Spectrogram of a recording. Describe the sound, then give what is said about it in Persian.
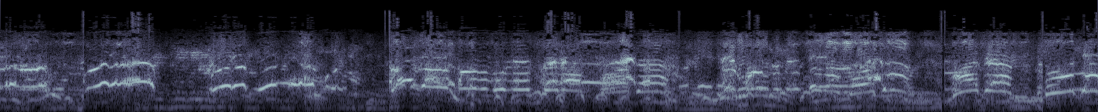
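The mother of a young man, whose son has been killed, wails and cries out in anguish, her voice rising and breaking in long, sobbing bursts, loud, with a murmuring crowd of other voices around her throughout. “کسی جلودار فریادهای مادر … نیست.”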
